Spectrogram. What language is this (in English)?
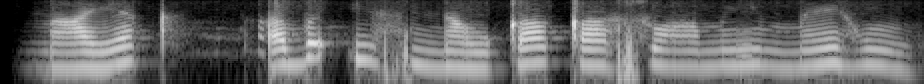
Hindi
